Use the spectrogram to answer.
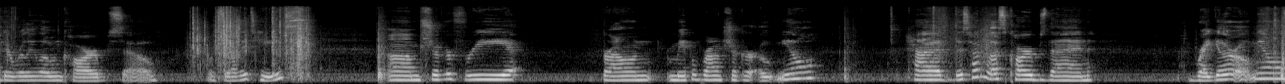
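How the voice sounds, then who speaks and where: Holding the camera herself, an American vlogger in her 20s talks casually with her audience indoors at home, in the kitchen and living room. She has a mid-range, darkish voice, and household sounds come through clearly.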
